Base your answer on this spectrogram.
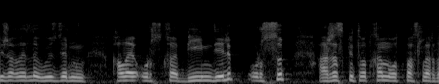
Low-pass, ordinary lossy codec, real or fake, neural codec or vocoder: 7.2 kHz; none; real; none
